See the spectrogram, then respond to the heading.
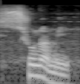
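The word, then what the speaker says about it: tsunami: পেট খারাপ তারপর আসি সুনামি সুনামি সুনামি বানানটা হচ্ছে টি এস ইউ এন এম আই সুনামি লিখে পিছনে একটা টি দিয়ে দিলেই আমরা সুনামি বানান হয়ে যায় সুনামি অর্থ অর্থ হচ্ছে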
